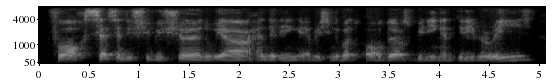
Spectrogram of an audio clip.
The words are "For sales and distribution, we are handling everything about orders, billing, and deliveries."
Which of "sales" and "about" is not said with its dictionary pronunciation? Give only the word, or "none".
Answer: sales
